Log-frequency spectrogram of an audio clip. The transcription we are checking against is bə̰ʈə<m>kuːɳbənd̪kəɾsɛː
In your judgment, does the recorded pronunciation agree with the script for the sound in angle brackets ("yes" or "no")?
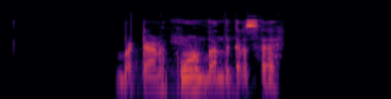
no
